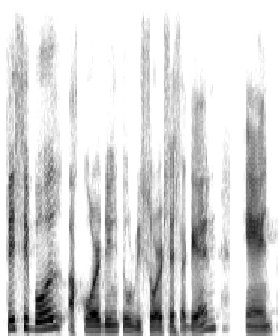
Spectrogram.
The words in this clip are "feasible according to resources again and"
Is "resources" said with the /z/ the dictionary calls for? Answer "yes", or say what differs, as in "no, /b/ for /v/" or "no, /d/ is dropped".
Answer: no, /s/ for /z/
